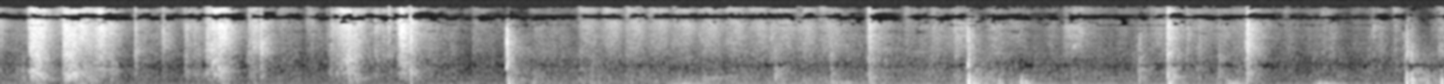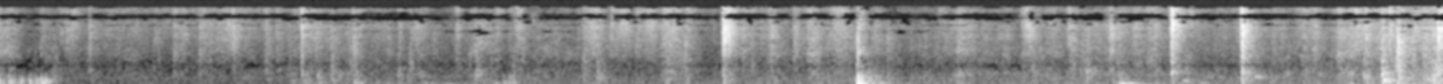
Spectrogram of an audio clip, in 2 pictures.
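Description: Home haircut sounds: about twenty sharp, irregular clicks and snips from the cutting, with soft rustling between them and a quieter stretch about halfway through.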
